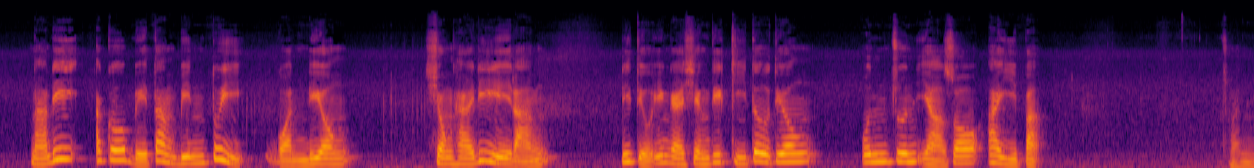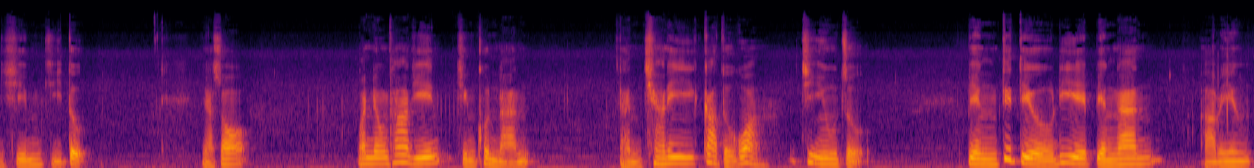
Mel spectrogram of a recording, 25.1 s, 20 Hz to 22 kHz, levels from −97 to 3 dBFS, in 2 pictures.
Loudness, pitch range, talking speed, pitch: -24 LUFS, 105-170 Hz, 150 characters per minute, 140 Hz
